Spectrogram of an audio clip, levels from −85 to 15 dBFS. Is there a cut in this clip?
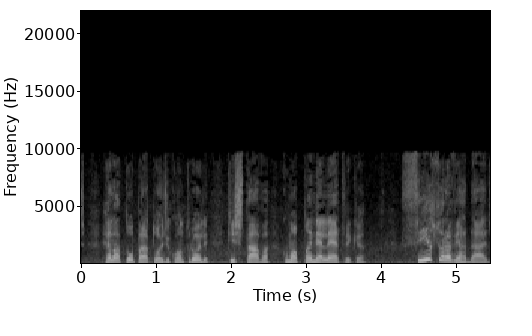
no; 0 cuts

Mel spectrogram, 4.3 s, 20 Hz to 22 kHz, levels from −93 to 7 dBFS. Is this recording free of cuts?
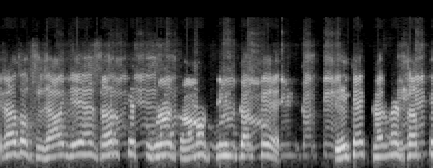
yes; 0 cuts

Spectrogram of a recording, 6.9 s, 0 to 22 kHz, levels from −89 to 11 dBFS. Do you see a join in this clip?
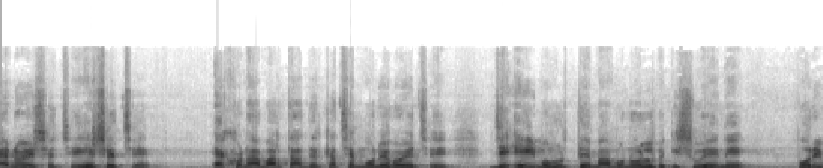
no; 0 cuts

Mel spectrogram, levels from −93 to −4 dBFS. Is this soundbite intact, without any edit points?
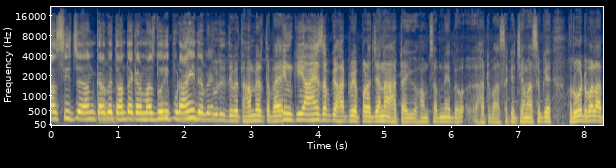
no; 1 cut; at 3.5 s

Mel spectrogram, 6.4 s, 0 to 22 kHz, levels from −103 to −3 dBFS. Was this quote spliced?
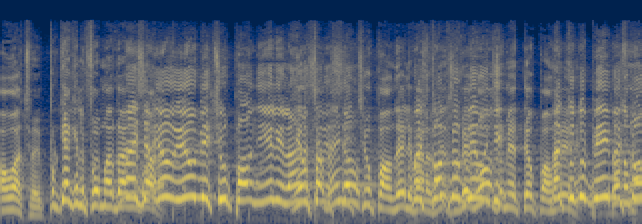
no; 0 cuts

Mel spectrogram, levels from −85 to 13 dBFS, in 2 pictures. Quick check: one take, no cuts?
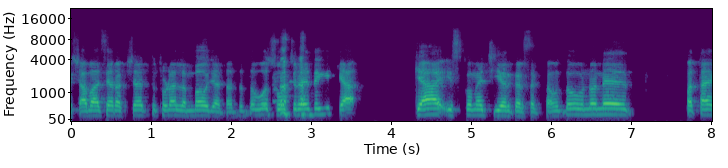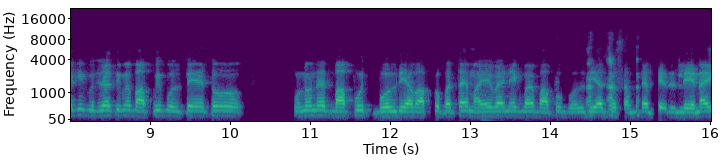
yes; 0 cuts

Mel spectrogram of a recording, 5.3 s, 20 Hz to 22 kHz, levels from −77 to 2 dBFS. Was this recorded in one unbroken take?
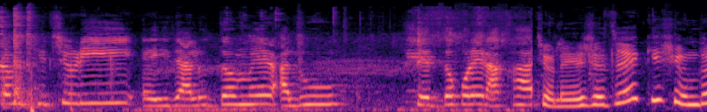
no; 1 cut; at 4.0 s

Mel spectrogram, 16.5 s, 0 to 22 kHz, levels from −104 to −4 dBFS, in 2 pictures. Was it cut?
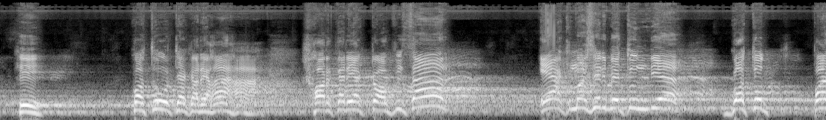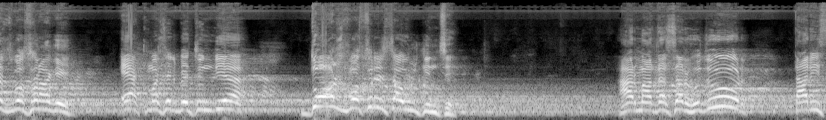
no; 0 cuts

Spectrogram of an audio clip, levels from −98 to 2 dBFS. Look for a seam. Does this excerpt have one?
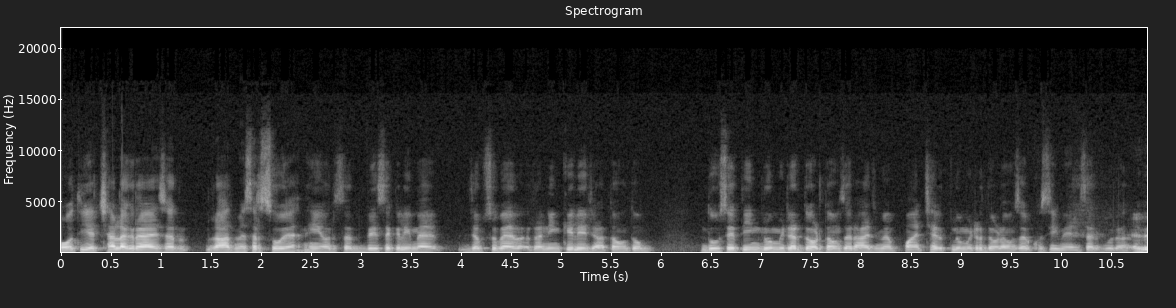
no; 0 cuts

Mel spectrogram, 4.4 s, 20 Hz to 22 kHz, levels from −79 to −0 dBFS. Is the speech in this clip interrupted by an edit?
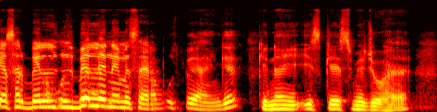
yes; 1 cut; at 2.5 s

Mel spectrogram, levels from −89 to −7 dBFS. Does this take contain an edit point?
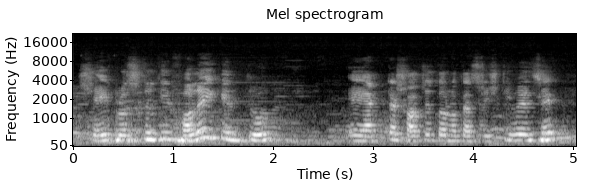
no; 0 cuts

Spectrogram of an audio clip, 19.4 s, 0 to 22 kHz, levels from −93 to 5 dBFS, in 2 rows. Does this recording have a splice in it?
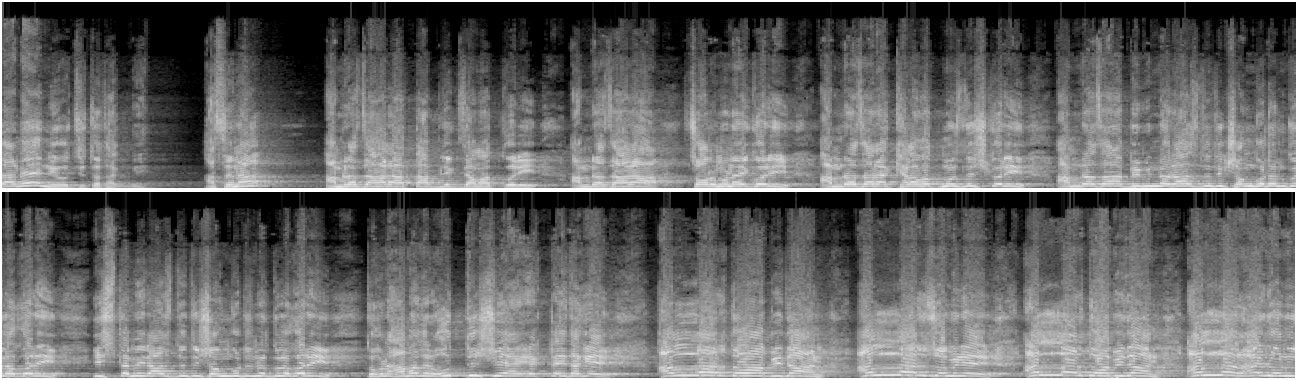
no; 0 cuts

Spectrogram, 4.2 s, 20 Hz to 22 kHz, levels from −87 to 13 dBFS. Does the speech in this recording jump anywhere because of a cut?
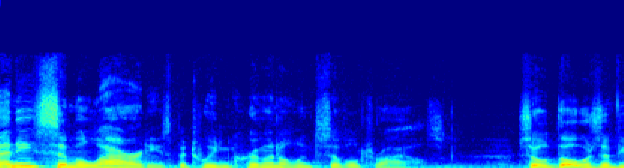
no; 0 cuts

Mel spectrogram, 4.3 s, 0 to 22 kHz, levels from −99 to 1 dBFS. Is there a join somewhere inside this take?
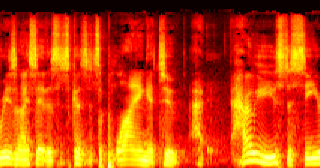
no; 0 cuts

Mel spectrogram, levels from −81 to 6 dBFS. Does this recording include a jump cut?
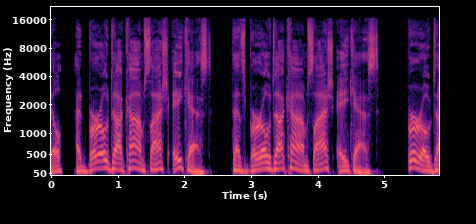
no; 0 cuts

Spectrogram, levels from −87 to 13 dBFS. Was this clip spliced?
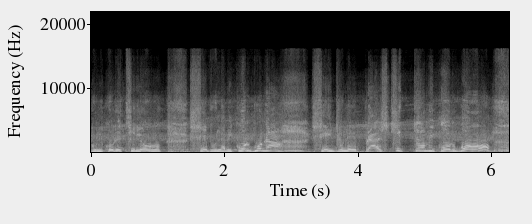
no; 0 cuts

